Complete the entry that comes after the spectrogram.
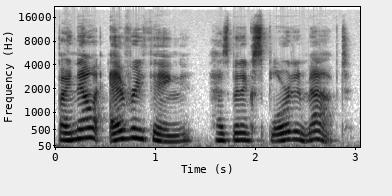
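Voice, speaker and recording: Camilla, a gentle mapmaking forest creature voiced by a woman. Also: mid-range voice, moderate pace, natural voice. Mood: wistful. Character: curious gentle female forest animal mapmaker.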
